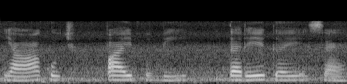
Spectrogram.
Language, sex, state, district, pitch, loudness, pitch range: Hindi, female, Haryana, Jhajjar, 200 Hz, -18 LUFS, 195-205 Hz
